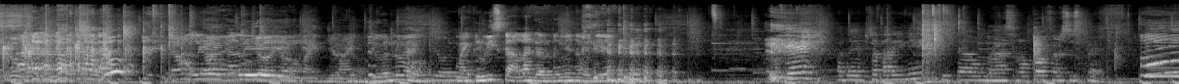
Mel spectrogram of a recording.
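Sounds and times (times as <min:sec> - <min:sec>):
small crowd clapping: 0:00.0 - 0:03.2
laughter: 0:00.0 - 0:04.3, 0:05.8 - 0:08.2
voices chattering and cheering: 0:00.0 - 0:06.3, 0:11.4 - 0:11.7
speech: 0:00.1 - 0:00.6, 0:02.0 - 0:06.9, 0:07.7 - 0:11.7.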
